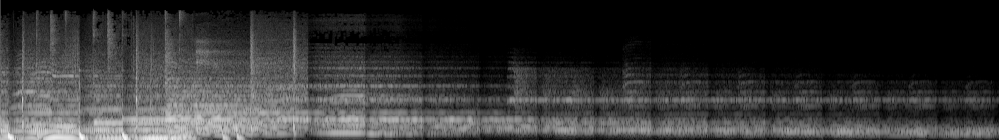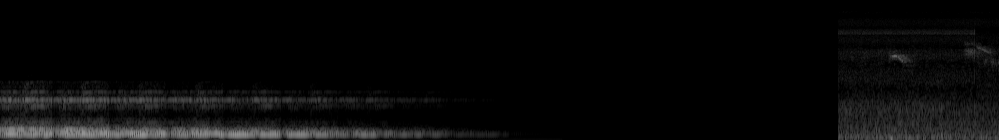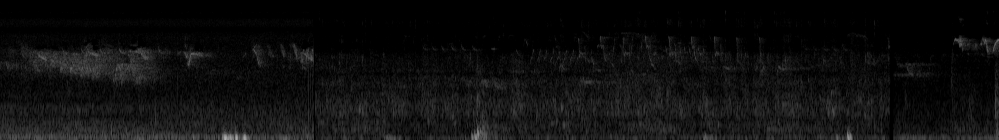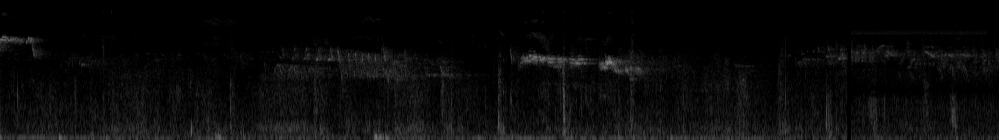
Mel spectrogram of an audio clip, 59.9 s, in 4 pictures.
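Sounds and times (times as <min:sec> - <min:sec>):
outdoor background noise: 0:27.6 - 0:59.9
small birds chirping: 0:27.7 - 0:34.7, 0:35.9 - 0:59.9.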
